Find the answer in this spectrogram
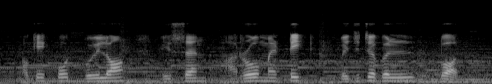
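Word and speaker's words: court-bouillon: this, that is the courte bouillon. Again, this is the French term. Don't touch the T, don't pronounce the T.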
